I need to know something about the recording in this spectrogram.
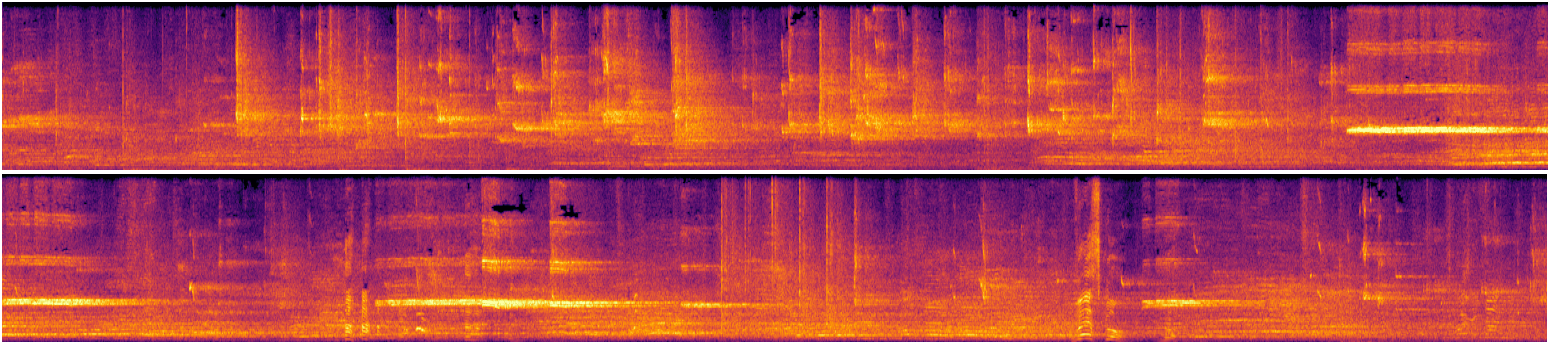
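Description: Indoor basketball game echoing in a gym hall: ball bouncing, players moving and voices. About thirteen seconds in a referee's whistle blows and play stops, followed by several more long whistle blasts and raised voices.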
